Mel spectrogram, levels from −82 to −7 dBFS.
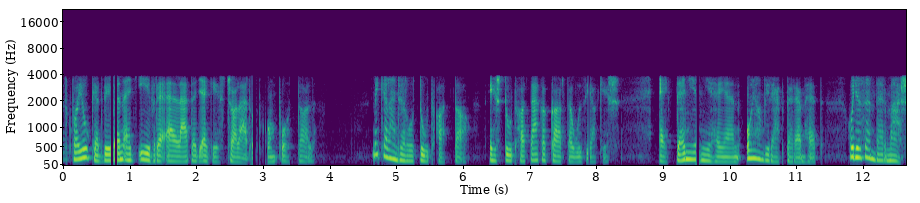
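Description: Packet loss filled with silence cuts the speech at 0.72–0.82 s, 2.82–3.08 s, 5.58–5.61 s, 7.88–7.91 s and 9.5–9.55 s. Lost packets became silent holes with hard edges. Gaps in 10 ms steps point to 10 ms packets. The narrow telephone band stays steady throughout.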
